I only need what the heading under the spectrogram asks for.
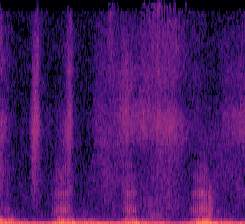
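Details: A Maine Coon, Vasilisa, purring contentedly as long nails massage her; the deep purr comes in four rhythmic surges with soft breathing pauses and quiet scratching sounds.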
